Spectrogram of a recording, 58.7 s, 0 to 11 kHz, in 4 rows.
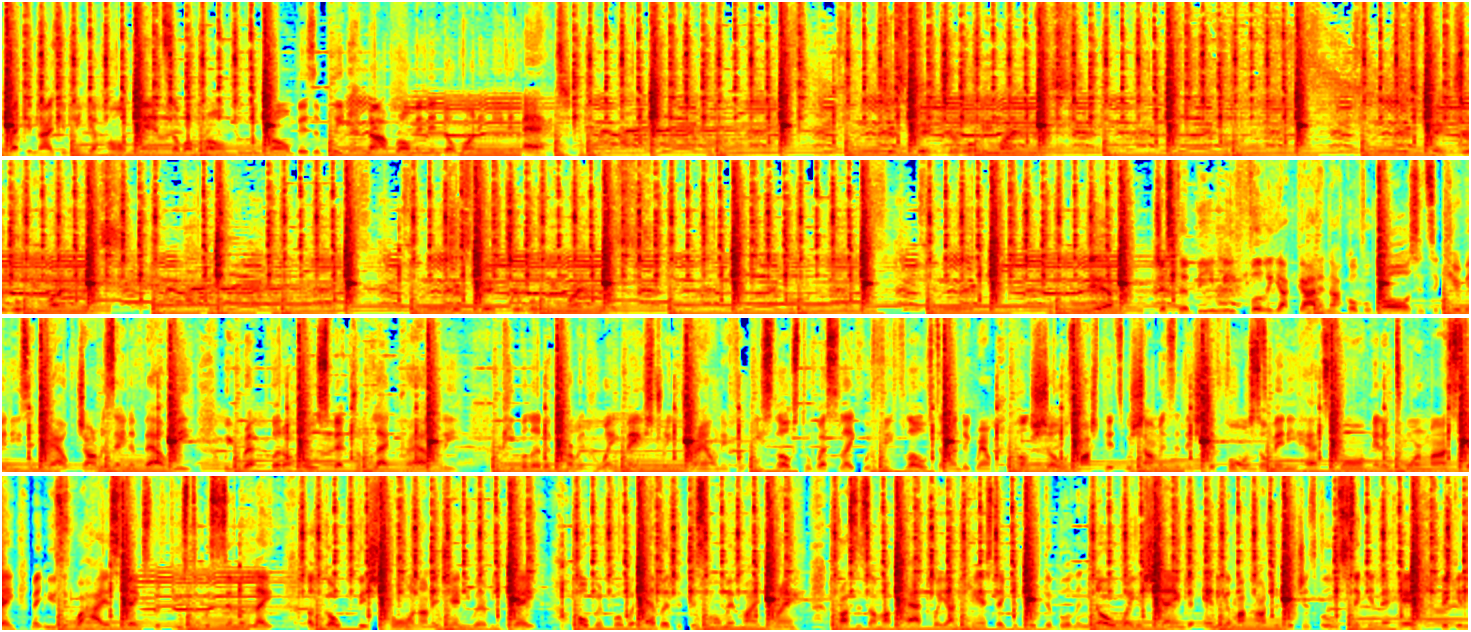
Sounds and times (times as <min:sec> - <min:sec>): Hip hop music: 0:00.0 - 0:58.6
Rapping: 0:00.0 - 0:58.6.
